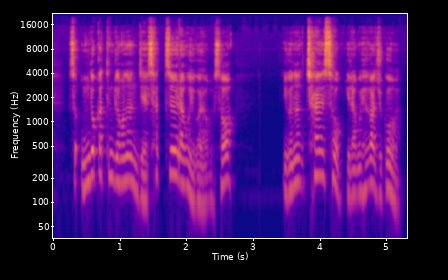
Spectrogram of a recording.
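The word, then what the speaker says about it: 札: 그래서 음독 같은 경우는 이제 사쯔라고 읽어요.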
